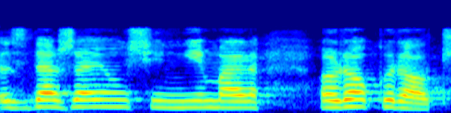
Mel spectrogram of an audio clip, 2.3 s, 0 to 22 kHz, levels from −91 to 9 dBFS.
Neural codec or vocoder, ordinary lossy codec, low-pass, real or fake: codec, 16 kHz, 2 kbps, FunCodec, trained on Chinese and English, 25 frames a second; none; none; fake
